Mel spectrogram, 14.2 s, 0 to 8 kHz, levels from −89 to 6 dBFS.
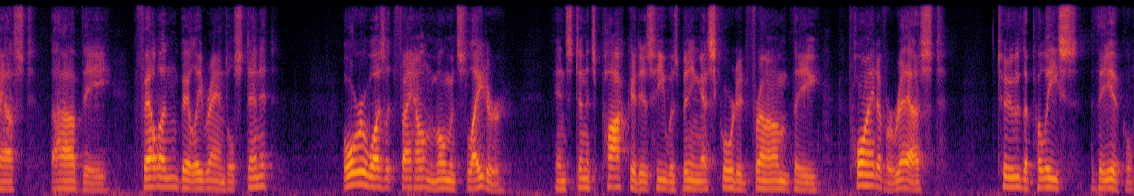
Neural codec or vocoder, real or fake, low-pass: codec, 16 kHz in and 24 kHz out, 0.6 kbps, FocalCodec, streaming, 2048 codes; fake; 7.2 kHz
